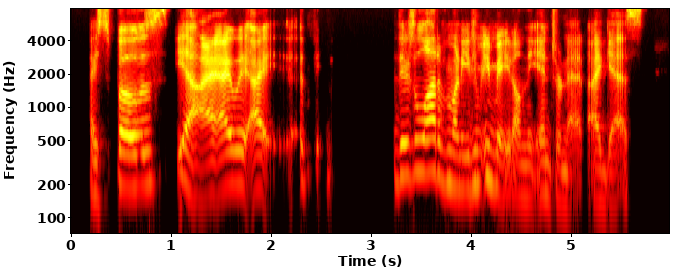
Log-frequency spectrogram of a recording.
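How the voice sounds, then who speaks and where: A woman with an American accent speaks at a medium pitch with very wide pitch swings over a quiet background. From South Carolina. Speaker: comedian and podcaster. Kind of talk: casual chat.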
